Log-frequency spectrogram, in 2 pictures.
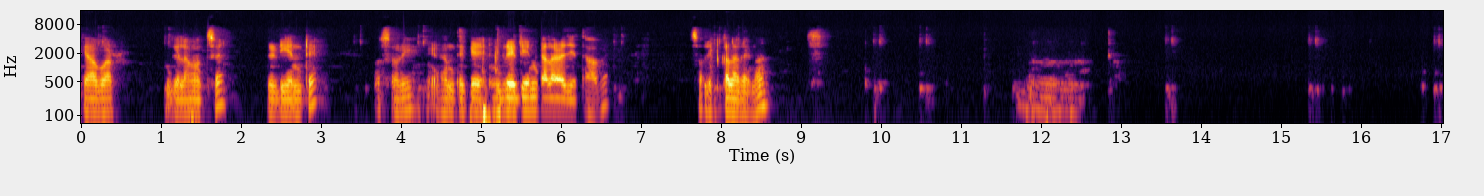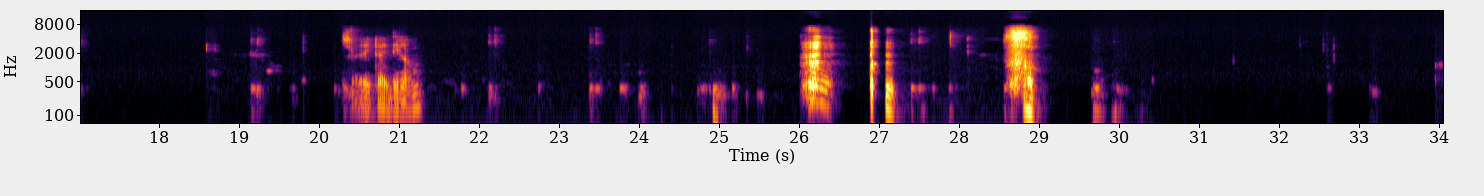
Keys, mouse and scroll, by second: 4.9 ctrl+z.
